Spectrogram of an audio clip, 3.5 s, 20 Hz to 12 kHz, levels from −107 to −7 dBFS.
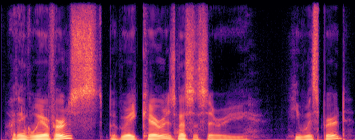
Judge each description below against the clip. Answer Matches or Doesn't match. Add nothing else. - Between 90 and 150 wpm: Doesn't match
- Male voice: Matches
